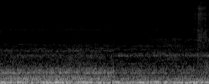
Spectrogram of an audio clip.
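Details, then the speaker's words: Baxi Combi 133 HE Plus combi boiler after replacing the faulty PCB (board fault): fan running, fired up, no red light; low steady burner roar under constant fan hum, no clicks, rattles or surging, running normally. "so we've turned it on now i can hear the fan running so now it's fired up and no red light so it's running as normal and it was the pcb"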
